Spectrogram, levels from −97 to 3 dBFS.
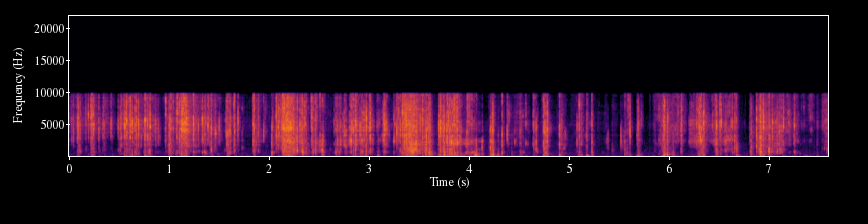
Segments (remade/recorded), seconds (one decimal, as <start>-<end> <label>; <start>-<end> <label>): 0.0-2.7 recorded; 2.7-3.6 remade; 3.6-4.0 recorded; 4.0-5.1 remade; 5.1-7.6 recorded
